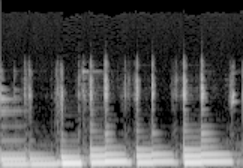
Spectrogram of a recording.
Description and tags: guitar recording for training melodic loop in sample base music
electric, guitar, loop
